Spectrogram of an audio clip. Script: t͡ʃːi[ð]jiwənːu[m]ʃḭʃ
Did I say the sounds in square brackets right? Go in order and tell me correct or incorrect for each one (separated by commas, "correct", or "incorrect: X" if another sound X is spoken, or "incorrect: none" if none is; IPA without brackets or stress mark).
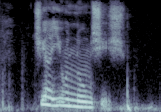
incorrect: ʁ, correct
